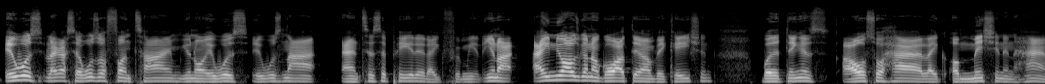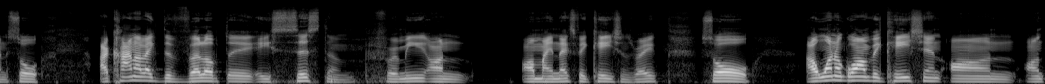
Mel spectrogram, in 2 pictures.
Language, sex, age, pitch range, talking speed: English, male, 20-39, 130-150 Hz, 200 wpm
